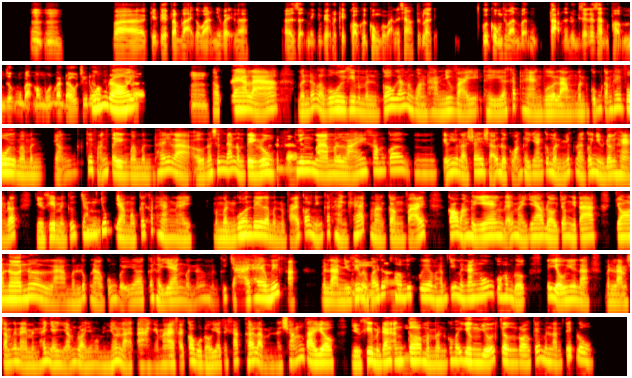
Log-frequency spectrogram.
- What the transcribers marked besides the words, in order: tapping; other background noise; unintelligible speech; unintelligible speech
- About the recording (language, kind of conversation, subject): Vietnamese, advice, Làm thế nào để vượt qua tính cầu toàn khiến bạn không hoàn thành công việc?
